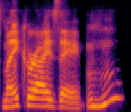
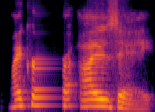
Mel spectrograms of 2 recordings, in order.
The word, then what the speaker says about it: mycorrhizae: So Ruth specializes in mycorrhizae. Did I pronounce that correct, Ruth? Yes, mycorrhizae. Mycorrhizae and beneficial fungi for the offices of Fungi Perfecti.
